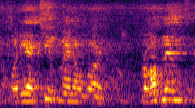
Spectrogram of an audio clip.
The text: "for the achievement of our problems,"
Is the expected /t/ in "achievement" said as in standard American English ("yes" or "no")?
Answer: no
